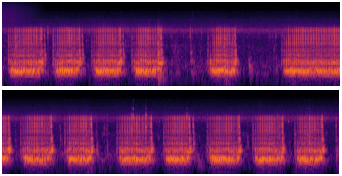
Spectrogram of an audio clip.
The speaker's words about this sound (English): You are listening to the sound of insects communicating. These recordings were made in a meadow on Deer Isle, Maine, using vibrational sensors known as contact microphones.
